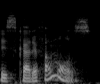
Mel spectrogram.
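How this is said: It ends with a flat statement tune. It states a fact. "uma afirmação"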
